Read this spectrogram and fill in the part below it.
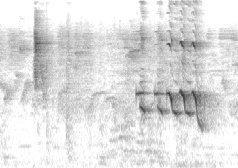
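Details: Black-naped Oriole kept as a caged pet and heard each dawn: after one brief harsh note, a clear fluty phrase of four or five bouncing whistled notes ends in a falling slur.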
